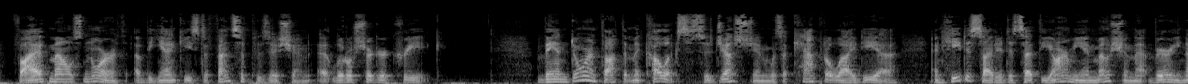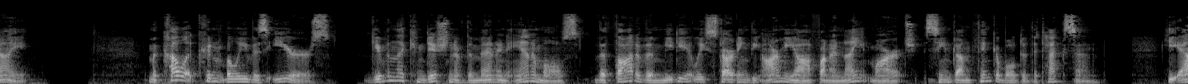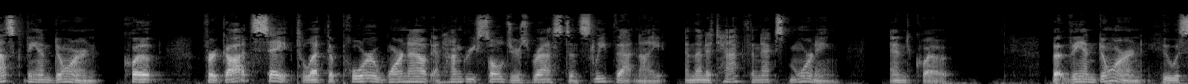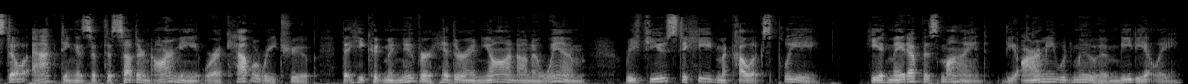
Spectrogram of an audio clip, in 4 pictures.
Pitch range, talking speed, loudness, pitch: 90-120 Hz, 170 wpm, -25 LUFS, 100 Hz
